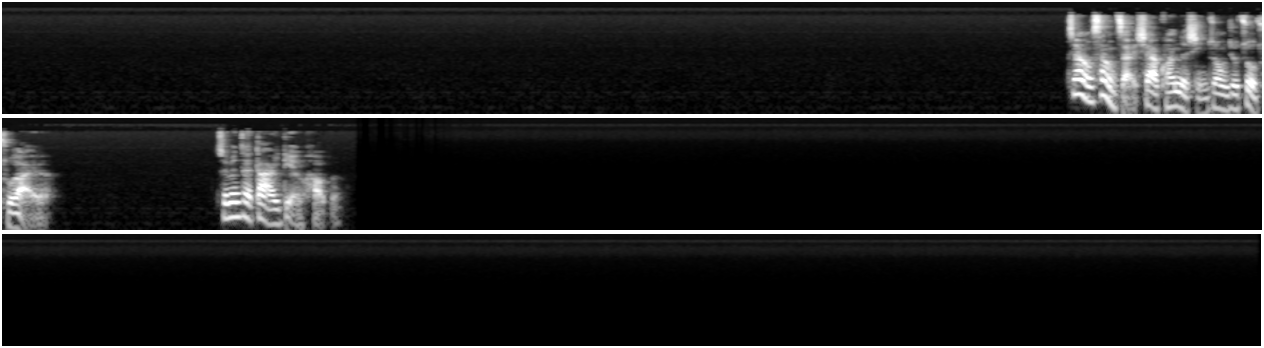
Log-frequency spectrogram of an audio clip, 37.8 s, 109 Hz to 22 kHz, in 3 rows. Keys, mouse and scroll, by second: 3.2 click, 3.5-4.4 scroll down 1, 4.4-5.1 scroll down 3, 5.1 Tab, 5.1-5.5 scroll up 2, 5.8 click, 6.3 middle click, 9.7 click, 10.2-10.6 scroll down 1, 10.6 KP_1, 11.6 KP_3, 17.2 click, 18.4 Tab, 18.6 click, 19.5 right click, 20.2 click, 21.4 Tab, 22.3 click, 23.2 Tab, 23.6 click, 25.2 s, 34.6 click, 35.9 click.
